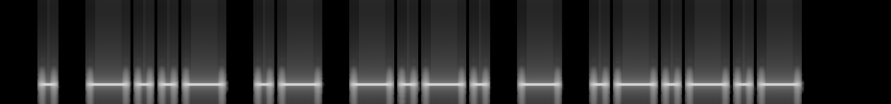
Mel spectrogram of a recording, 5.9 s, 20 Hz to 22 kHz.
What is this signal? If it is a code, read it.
Morse code, heard as a keyed tone, about 14 wpm, 700 Hz. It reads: EXACT.
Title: Sentences from Top 1300 Words 15wpm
